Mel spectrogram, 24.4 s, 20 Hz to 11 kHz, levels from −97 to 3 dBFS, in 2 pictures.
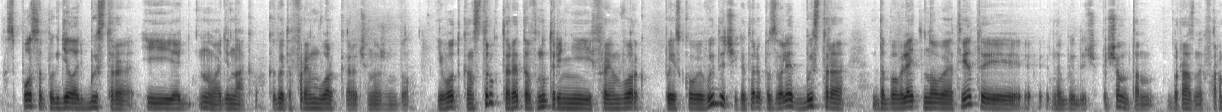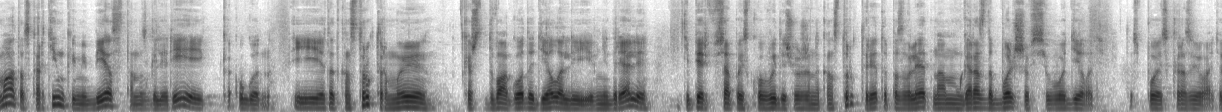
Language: Russian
